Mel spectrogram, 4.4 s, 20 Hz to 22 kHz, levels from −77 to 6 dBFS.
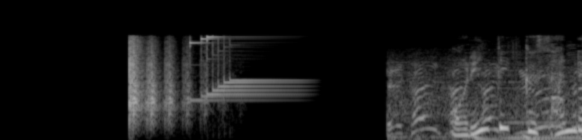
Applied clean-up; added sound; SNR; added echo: none; none; none; none.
